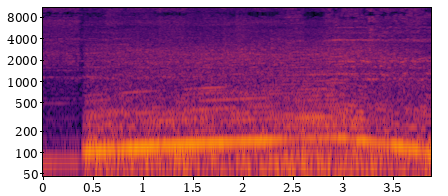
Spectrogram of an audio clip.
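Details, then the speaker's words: Lowered right-hand-drive Honda EF with modified, cut spindles on a test drive carrying three people: steady engine pull and smooth road rumble, no clunk over bumps; front suspension now quiet. "All right, how does it feel? Feels good. I don't hear the clunk. I think we did it."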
